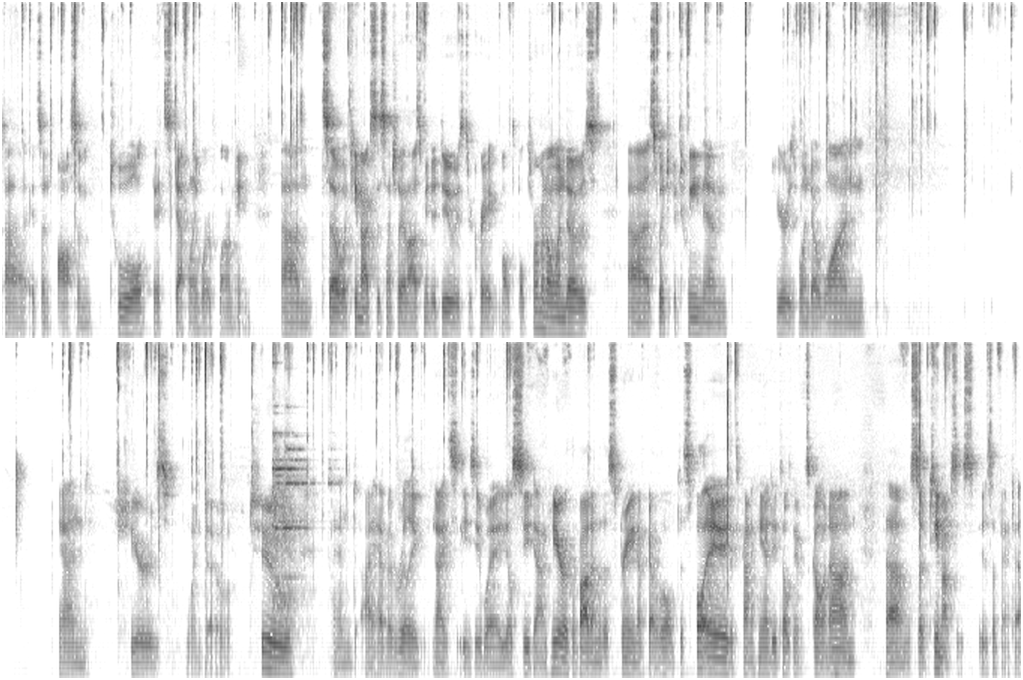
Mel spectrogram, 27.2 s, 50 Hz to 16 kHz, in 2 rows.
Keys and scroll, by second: 0.6 ctrl+x, 0.9 c, 2.3 ctrl+b, 2.5 c, 3.8 ctrl+a, 3.9 p, 4.6 BackSpace, 5.5 ctrl+b, 6.6 p, 7.9 ctrl+b, 8.2 n, 9.0 ctrl+b, 9.4-13.1 typing, 14.3-19.9 typing, 17.8 ctrl+b, 18.7 ctrl+b, 19.6 ctrl+b.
